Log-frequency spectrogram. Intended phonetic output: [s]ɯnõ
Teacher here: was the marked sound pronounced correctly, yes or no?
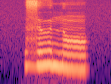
no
